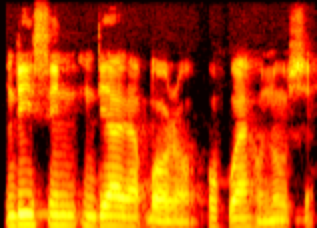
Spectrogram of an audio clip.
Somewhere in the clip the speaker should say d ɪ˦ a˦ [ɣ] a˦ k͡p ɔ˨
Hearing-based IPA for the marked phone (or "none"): ɣ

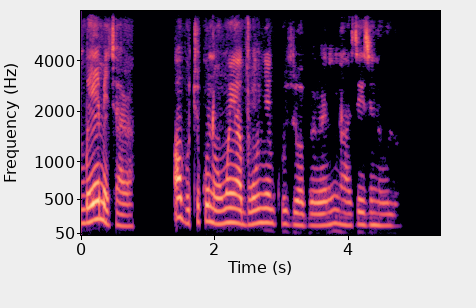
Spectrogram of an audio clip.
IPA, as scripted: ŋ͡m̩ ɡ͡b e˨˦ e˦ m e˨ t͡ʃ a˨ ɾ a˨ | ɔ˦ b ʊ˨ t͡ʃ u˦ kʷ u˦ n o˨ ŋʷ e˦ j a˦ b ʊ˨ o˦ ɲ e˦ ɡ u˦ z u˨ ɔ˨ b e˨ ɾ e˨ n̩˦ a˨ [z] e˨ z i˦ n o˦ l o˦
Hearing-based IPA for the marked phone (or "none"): z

